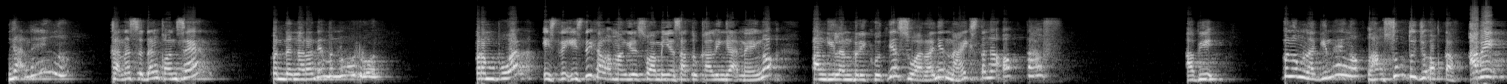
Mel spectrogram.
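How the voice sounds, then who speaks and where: High-pitched middle-aged woman giving a funny, animated religious talk to moms. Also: fairly quick. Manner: lively, humorous, acts out calls and voices. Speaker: doctor giving an Islamic parenting lecture. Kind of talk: religious lecture to a women's audience.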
